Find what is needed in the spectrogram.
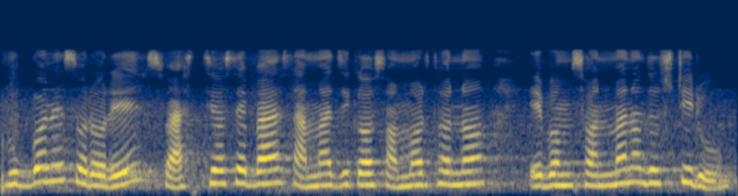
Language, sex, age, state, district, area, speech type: Odia, female, 18-30, Odisha, Nayagarh, rural, spontaneous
